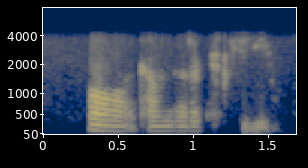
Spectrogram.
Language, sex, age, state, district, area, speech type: Manipuri, male, 30-45, Manipur, Churachandpur, rural, conversation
